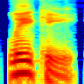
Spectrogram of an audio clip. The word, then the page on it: leaky: American English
